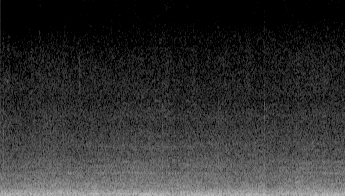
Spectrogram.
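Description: Steady low rumbling noise of a moving vehicle, with wind on the microphone.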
